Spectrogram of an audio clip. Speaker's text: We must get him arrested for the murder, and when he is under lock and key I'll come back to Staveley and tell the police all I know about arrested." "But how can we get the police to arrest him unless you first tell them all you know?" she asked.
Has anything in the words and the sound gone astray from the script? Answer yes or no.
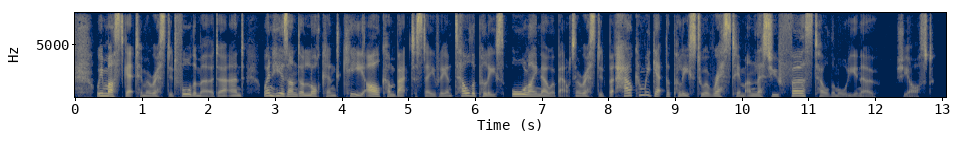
no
